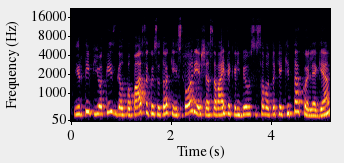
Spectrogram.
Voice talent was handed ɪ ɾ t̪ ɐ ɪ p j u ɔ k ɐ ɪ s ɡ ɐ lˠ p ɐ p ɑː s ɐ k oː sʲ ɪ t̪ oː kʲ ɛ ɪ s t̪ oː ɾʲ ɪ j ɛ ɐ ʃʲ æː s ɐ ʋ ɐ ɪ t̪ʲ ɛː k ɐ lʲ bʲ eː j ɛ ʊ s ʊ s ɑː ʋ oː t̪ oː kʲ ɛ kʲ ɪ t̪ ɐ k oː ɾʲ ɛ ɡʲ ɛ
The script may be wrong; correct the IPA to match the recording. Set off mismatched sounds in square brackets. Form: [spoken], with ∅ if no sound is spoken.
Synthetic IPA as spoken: ɪ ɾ t̪ ɐ ɪ p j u ɔ k ɐ ɪ s ɡ ɐ lˠ p ɐ p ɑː s ɐ k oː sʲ ɪ t̪ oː kʲ ɛ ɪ s t̪ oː ɾʲ ɪ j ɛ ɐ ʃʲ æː s ɐ ʋ ɐ ɪ t̪ʲ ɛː k ɐ lʲ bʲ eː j ɛ ʊ s ʊ s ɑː ʋ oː t̪ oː kʲ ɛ kʲ ɪ t̪ ɐ k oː [lʲ] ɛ ɡʲ ɛ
